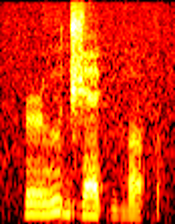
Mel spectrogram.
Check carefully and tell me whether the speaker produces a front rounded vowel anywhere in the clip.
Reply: no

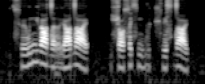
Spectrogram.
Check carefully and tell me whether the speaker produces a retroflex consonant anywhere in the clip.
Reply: no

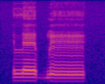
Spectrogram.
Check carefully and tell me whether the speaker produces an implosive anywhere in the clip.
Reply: yes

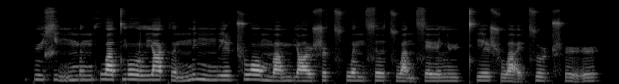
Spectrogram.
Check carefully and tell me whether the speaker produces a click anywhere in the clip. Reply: no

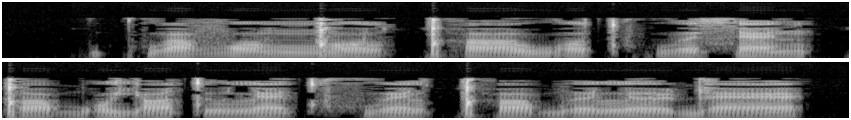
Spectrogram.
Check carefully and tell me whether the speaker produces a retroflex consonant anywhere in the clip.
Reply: yes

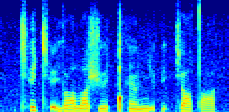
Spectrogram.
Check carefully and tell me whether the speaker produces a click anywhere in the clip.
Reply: yes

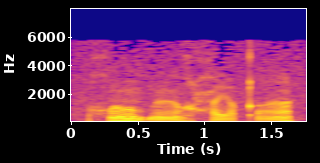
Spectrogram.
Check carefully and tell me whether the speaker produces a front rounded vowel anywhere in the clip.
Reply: yes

